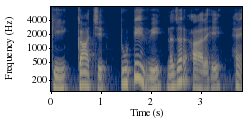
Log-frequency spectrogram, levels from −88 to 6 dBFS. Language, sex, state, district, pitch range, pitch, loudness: Hindi, male, Bihar, Vaishali, 120-155 Hz, 130 Hz, -33 LUFS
